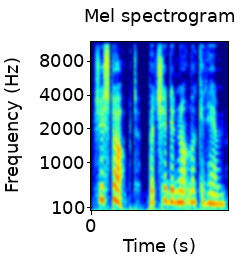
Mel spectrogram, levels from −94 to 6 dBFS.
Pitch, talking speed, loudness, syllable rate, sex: 205 Hz, 295 wpm, -19 LUFS, 6.1 syllables/s, female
